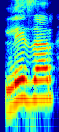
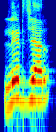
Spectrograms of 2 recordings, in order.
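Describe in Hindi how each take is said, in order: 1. बीच में d की कोई आवाज़ नहीं बोली जाती। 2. बीच में d की साफ़ आवाज़ बोली जाती है।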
